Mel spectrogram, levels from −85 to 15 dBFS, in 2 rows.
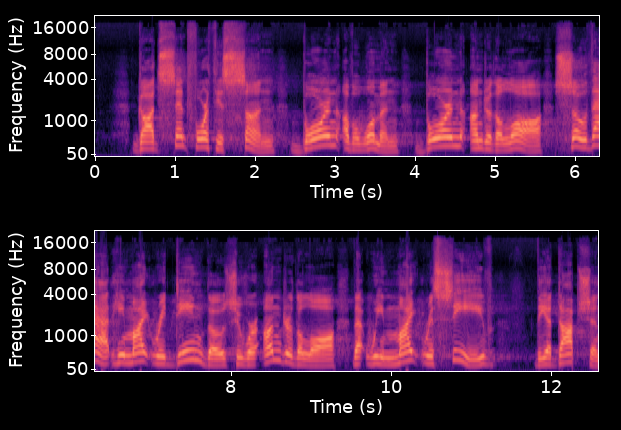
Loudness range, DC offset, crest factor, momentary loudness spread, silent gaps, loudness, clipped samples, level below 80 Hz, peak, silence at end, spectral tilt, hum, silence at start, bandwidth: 2 LU; under 0.1%; 16 dB; 7 LU; none; -15 LUFS; under 0.1%; -68 dBFS; 0 dBFS; 0 s; -2 dB/octave; none; 0.5 s; 19 kHz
